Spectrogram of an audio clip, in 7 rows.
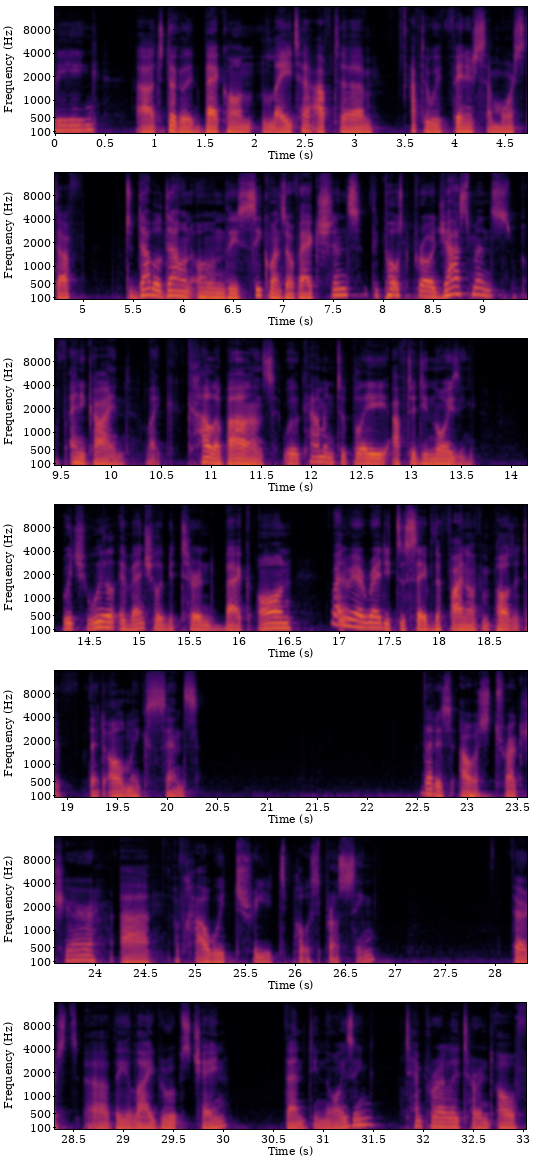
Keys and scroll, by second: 0.1 g, 2.4 a, 21.5 m, 22.8 m, 25.3 m, 31.8 m, 32.8 m.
